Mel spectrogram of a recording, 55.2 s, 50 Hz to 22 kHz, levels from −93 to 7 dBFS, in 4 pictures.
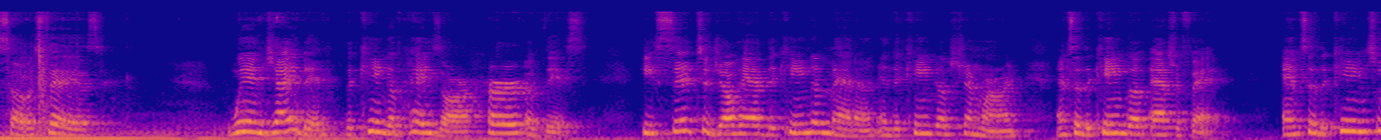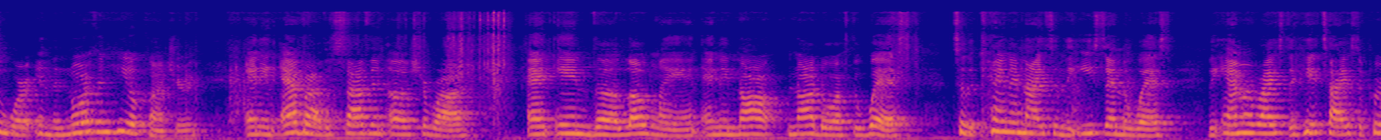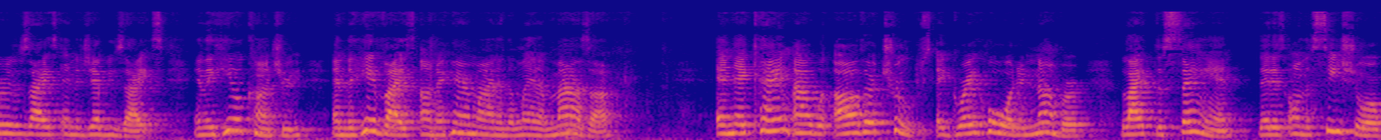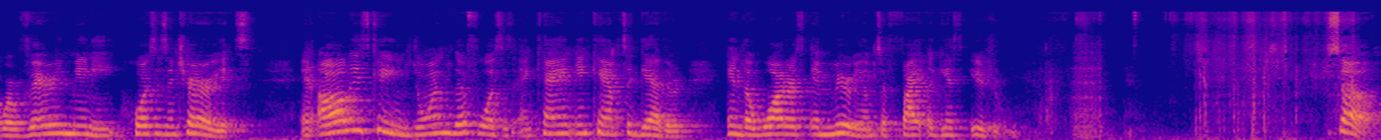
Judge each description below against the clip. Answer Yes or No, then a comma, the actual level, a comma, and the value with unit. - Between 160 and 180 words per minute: No, average, 150 wpm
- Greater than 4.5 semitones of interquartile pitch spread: Yes, average, 4.9 semitones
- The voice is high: Yes, high, 215 Hz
